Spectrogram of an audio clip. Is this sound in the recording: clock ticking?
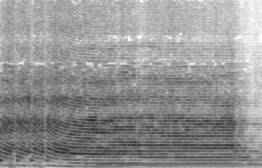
no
